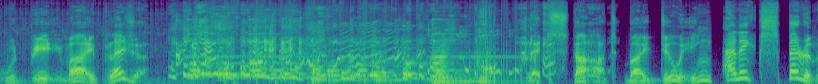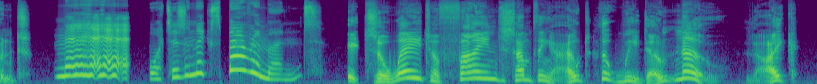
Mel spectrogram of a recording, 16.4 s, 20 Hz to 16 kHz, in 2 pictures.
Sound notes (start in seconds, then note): 1.6 children laughing; 4.7 snorts; 8.9 bleating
